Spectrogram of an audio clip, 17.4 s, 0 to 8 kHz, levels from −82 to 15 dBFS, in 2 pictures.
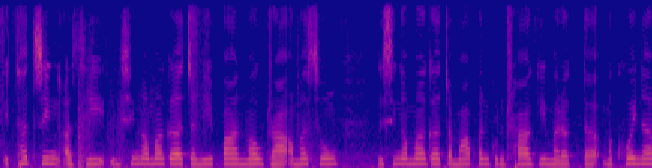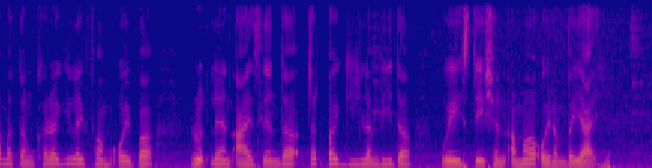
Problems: constant background noise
